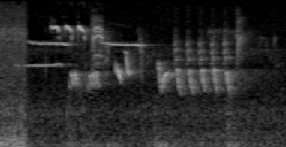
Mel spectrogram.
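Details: Sparrows feeding on leftover breakfast food at a hotel in Marsa Alam, Egypt, give a quick run of sharp chirps and twitters, about ten notes tumbling together, with a brief noisy rustle at the start.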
